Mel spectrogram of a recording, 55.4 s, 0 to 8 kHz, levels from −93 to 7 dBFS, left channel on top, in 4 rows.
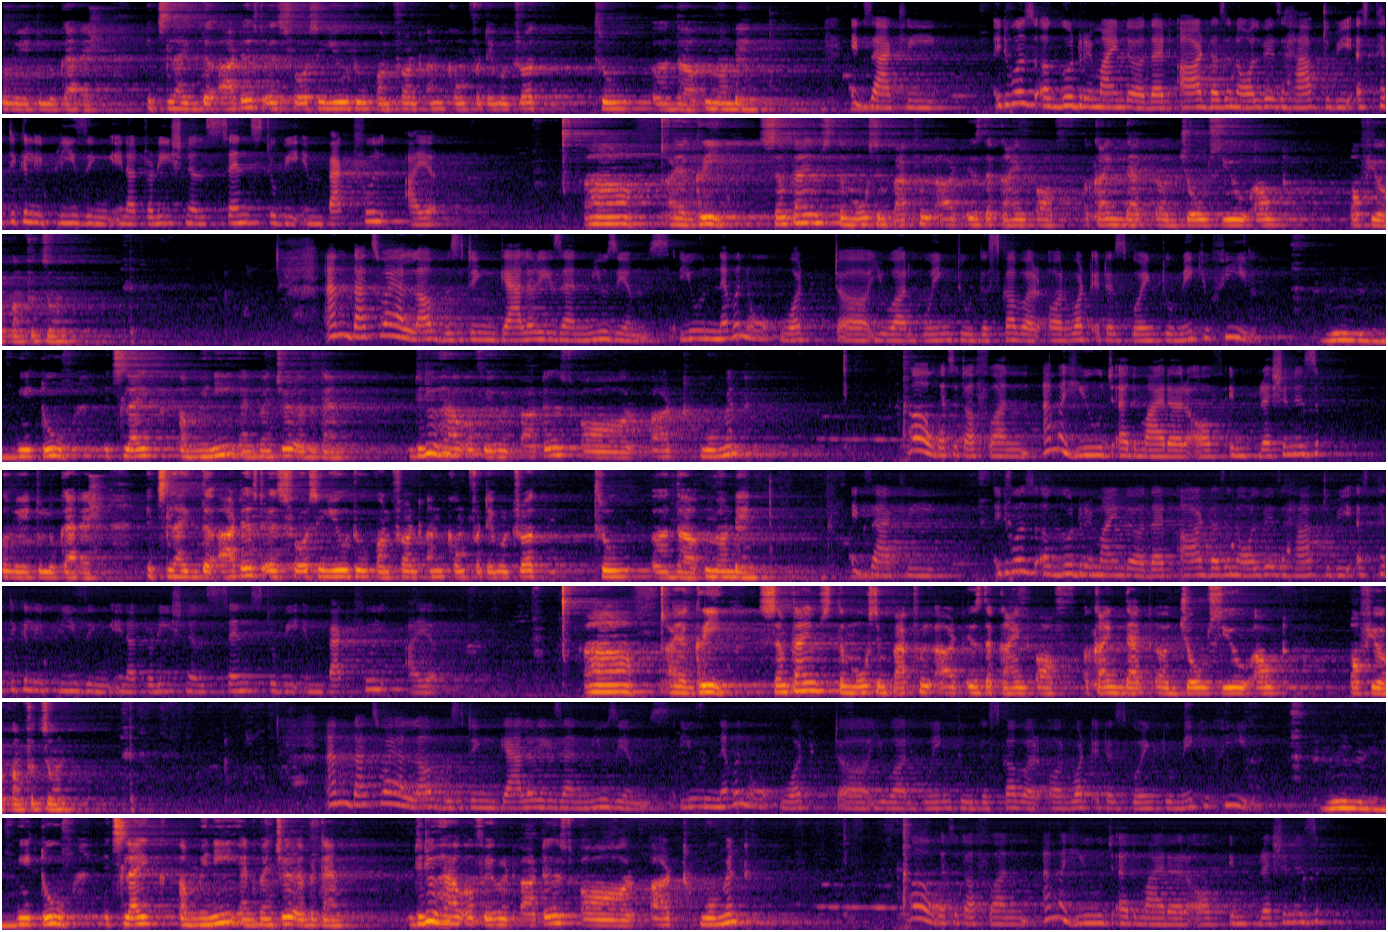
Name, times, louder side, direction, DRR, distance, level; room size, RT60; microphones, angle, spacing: voice 1, 0.0-5.6 5.9-7.6 19.4-21.1 21.4-26.6 27.3-28.4 40.9-45.0 45.6-48.9 49.7-50.6, right 4 dB, 50° right, 12 dB, 0.4 m, -27 dB
voice 2, 8.4-9.7 9.9-18.2 30.4-40.3 50.6-54.7, left 4 dB, 35° left, 11 dB, 0.4 m, -37 dB
17.5 x 6.0 x 8.8 m, 2.8 s
head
